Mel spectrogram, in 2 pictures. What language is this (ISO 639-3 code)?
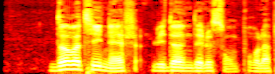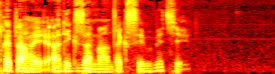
fra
